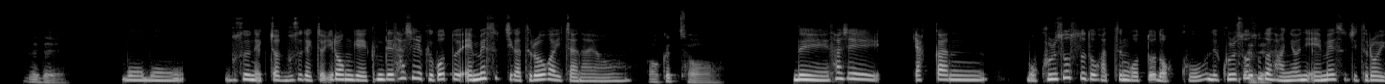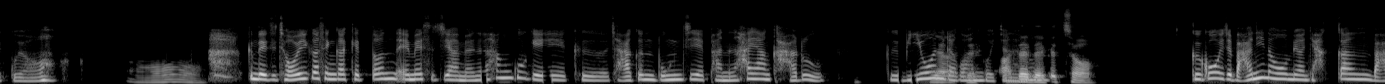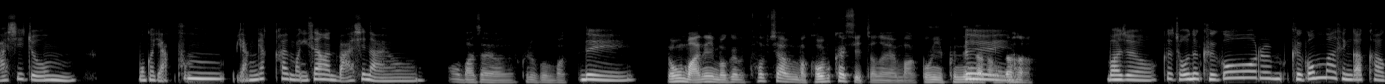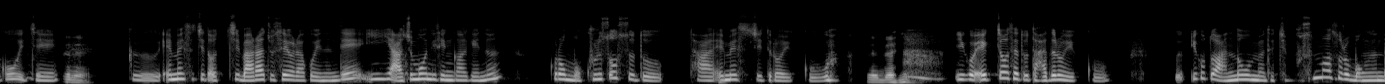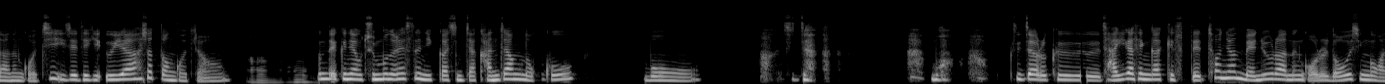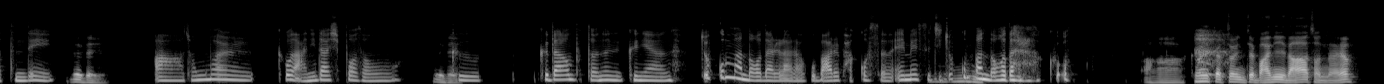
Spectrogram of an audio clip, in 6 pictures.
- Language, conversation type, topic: Korean, podcast, 음식 때문에 생긴 웃긴 에피소드가 있나요?
- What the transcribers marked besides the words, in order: laugh; tapping; other background noise; unintelligible speech; laughing while speaking: "붓는다든가"; laugh; laughing while speaking: "진짜 뭐"; laughing while speaking: "넣어 달라고"; laugh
